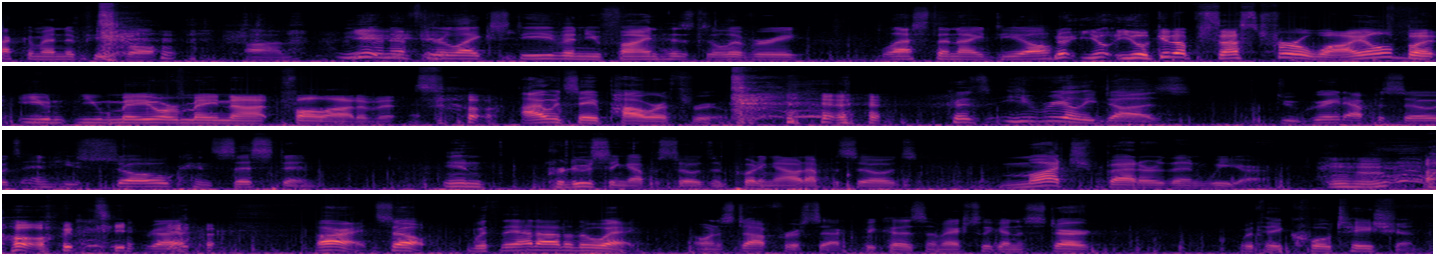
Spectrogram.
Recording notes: The episode was recorded on December 7, 2023 at Hunters Creek County Park in East Aurora, NY.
